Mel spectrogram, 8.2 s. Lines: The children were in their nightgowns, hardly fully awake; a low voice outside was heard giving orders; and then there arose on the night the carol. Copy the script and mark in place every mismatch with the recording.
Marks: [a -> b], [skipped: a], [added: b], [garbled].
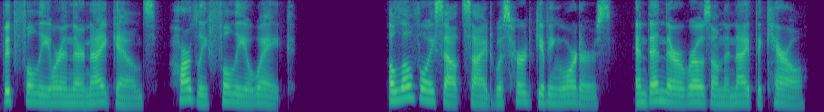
The [children -> fully] were in their nightgowns, hardly fully awake; a low voice outside was heard giving orders; and then there arose on the night the carol.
